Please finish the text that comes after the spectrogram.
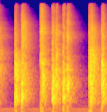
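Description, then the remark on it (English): Loud, sharp hand claps arrive in three uneven clusters, about eight or nine claps in all, with brief pauses between groups and no voices or cheering audible. “Can we cheer it or something?”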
